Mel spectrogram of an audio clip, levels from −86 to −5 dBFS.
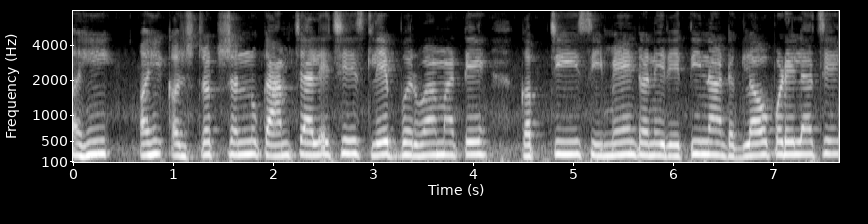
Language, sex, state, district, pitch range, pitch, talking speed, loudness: Gujarati, female, Gujarat, Valsad, 225-240 Hz, 235 Hz, 125 wpm, -13 LUFS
